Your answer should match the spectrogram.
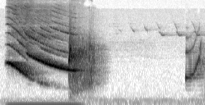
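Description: Cartoon sound effect: a descending whistle sliding down in pitch, cut off by a quick upward swoop about a second in, then a brief rising chirp near the end.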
